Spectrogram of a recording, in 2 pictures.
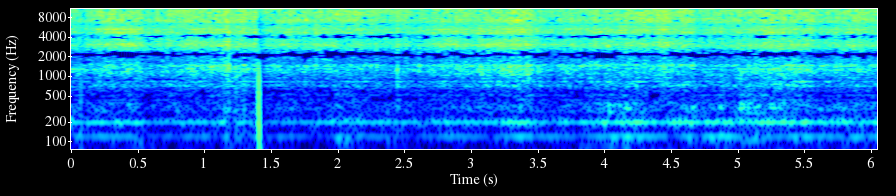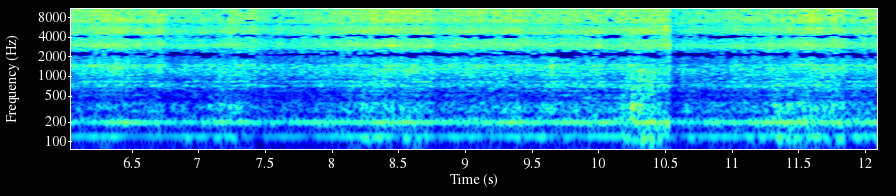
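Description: Chopped onion and garlic sizzling steadily in hot oil in a pot as they brown, stirred with a silicone spatula, with one sharp click about a second and a half in.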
